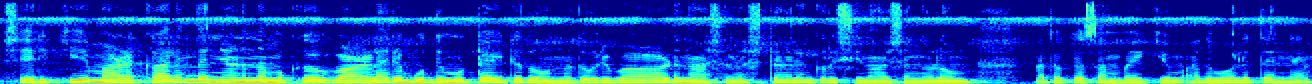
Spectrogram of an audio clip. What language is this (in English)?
Malayalam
